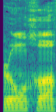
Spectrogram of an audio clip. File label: "rong2 he2", Chinese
